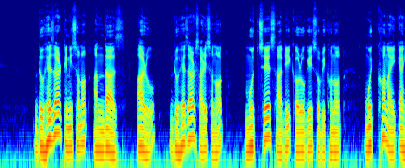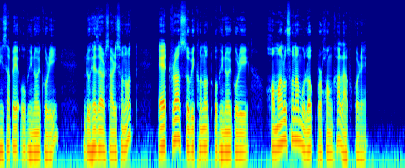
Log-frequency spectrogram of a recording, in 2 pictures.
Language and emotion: Assamese, neutral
